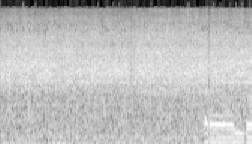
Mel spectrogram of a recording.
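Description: Beef sears in a hot pan with a constant, close hiss of sizzling, steady and loud for the whole stretch, with a brief tonal hum near the end.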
